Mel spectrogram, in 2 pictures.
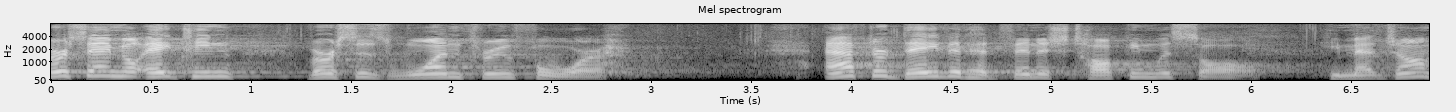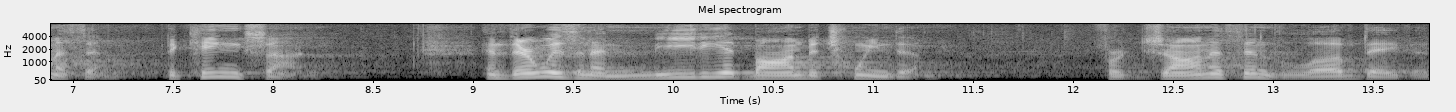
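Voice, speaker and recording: With an American accent, a man speaks high-pitched, with very wide pitch swings and long, frequent pauses. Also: moderate pace. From US South, near Charleston, South Carolina. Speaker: preacher. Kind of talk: sermon.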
